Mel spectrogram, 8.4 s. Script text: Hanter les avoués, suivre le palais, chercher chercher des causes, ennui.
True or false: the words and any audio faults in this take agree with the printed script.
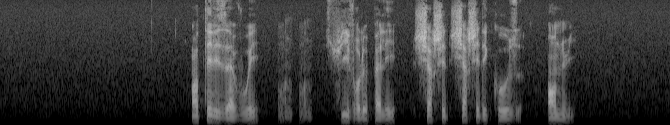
false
